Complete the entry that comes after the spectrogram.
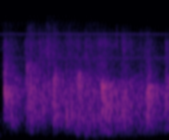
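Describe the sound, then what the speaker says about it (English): Quiet applause from a conference audience at an adolescent health stakeholders' dialogue, a steady soft patter of clapping heard from a distance with no voices over it. "Please give her a round of applause"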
